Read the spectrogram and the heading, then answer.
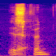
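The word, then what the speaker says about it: Istvan: Or how does he pronounce his last name? Is it Isfin? – Yeah, Isfin.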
